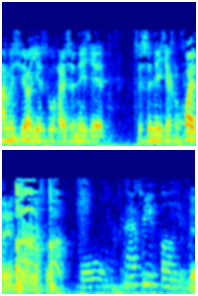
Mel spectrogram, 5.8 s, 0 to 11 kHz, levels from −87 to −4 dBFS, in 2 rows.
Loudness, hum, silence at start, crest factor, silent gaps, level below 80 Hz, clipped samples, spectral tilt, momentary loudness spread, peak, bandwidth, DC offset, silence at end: -31 LUFS; none; 0 s; 20 dB; none; -54 dBFS; under 0.1%; -10 dB/octave; 20 LU; -12 dBFS; 5.8 kHz; 0.3%; 0 s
